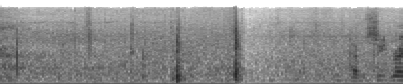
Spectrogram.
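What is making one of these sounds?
A car door bangs open.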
